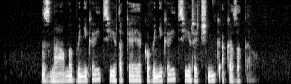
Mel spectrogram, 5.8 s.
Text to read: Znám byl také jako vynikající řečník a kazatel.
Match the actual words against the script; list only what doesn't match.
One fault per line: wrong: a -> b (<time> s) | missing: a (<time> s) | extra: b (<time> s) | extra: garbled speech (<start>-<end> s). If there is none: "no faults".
wrong: byl -> vynikající (1.5 s)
